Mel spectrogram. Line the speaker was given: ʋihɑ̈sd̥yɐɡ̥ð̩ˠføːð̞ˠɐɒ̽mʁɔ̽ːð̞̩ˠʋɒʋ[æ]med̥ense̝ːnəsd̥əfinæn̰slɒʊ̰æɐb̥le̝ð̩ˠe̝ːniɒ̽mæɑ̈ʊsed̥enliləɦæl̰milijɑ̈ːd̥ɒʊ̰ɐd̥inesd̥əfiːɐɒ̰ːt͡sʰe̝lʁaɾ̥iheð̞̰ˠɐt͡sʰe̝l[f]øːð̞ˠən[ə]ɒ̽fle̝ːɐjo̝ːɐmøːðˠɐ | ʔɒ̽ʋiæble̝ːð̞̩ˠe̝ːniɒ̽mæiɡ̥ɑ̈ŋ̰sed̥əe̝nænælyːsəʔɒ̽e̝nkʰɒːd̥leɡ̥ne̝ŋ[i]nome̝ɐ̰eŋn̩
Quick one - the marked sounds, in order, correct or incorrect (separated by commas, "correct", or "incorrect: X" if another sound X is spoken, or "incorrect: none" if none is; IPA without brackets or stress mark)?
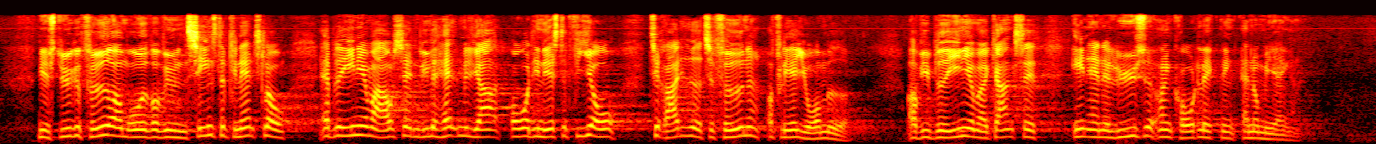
incorrect: i, correct, correct, incorrect: æ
